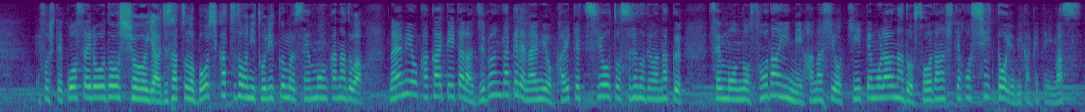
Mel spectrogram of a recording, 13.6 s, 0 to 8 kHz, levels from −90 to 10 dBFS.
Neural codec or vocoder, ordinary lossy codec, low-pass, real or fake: vocoder, 44.1 kHz, 128 mel bands, Pupu-Vocoder; none; 7.2 kHz; fake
